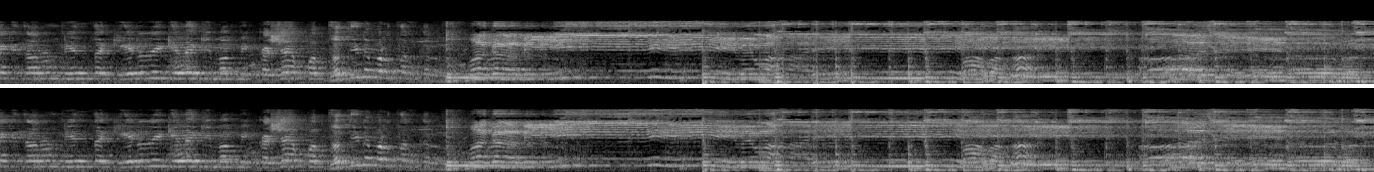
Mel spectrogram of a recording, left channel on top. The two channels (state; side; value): normal; both; correlation 0.67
